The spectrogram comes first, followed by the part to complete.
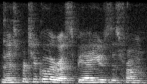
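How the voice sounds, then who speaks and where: A woman hosting a mukbang, chatting casually while eating crunchy fried chicken and pausing to chew. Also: medium pitch, steady tone. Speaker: mukbang host. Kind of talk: casual eating-show chat. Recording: roomy echo, distant mic, faint noise.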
